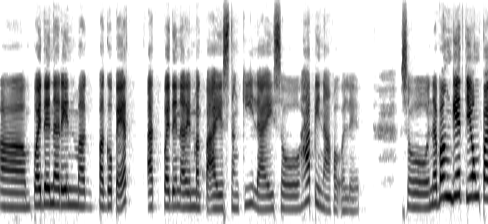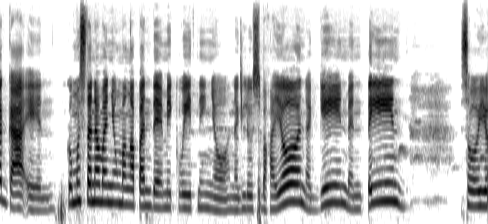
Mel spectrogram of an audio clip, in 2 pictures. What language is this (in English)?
Filipino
